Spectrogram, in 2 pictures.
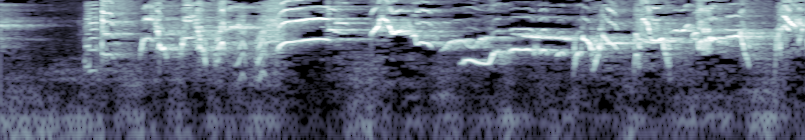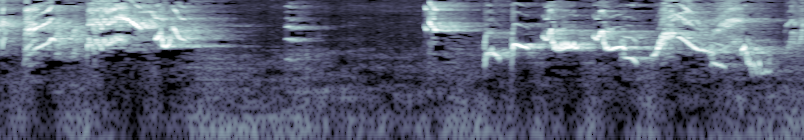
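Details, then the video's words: Oriental magpie-robin song used to coax other birds into singing: fast tumbling phrases of bright whistles mixed with rasping notes, about four notes a second, a brief gap, then another rich burst; low hum in background. "Pancingan Kacer langsung auto gacorr"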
